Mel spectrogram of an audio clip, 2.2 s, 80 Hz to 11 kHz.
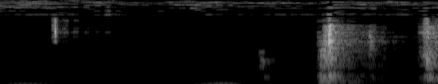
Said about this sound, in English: I asked where Ames was staying and went back up to his room, 672. A knock on the door produced results.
